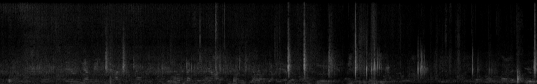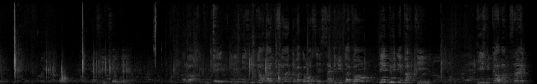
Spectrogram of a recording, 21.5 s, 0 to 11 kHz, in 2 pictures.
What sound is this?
The sound of competitive boules during the French National Championships 2007. Includes the sounds of boules hitting each other and the backboard as well as the announcer.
